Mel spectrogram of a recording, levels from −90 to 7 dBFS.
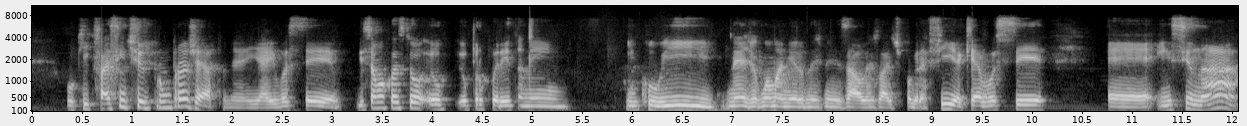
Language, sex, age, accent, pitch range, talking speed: Portuguese, male, 20-39, Brazilian, 120-145 Hz, 185 wpm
